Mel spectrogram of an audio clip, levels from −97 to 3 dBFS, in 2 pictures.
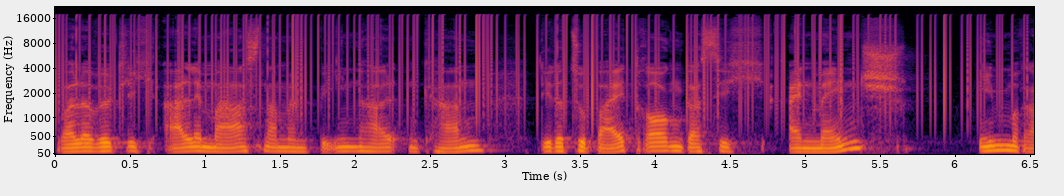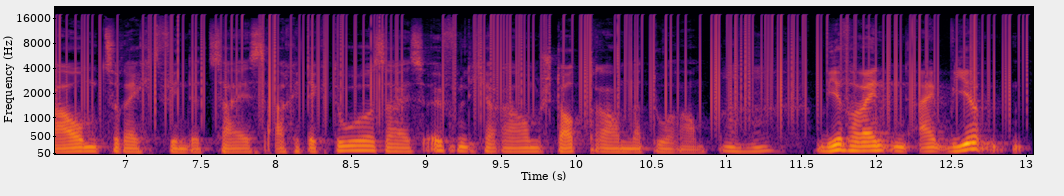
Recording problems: crackle, like an old record; loud; 9 dB below the speech

